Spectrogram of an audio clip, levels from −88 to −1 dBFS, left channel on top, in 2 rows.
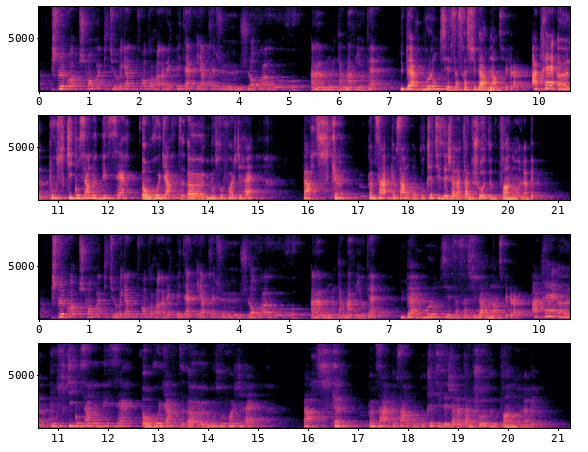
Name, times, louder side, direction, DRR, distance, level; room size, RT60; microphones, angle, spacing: voice 1, 0.2-6.8 16.5-16.7, equal, ahead, 3 dB, 0.4 m, -34 dB
voice 2, 7.2-9.2 9.9-15.2 15.9-16.7 17.1-20.5, left 6 dB, 70° left, 11 dB, 0.3 m, -26 dB
6.3 x 3.9 x 4.2 m, 1.5 s
head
